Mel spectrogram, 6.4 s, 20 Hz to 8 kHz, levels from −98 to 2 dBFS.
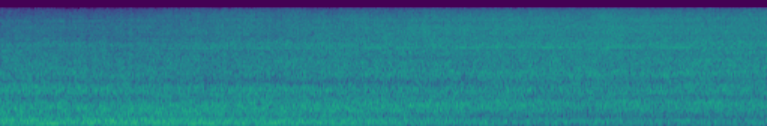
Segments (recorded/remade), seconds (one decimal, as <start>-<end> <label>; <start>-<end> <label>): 0.0-4.8 recorded; 4.8-5.4 remade; 5.4-6.4 recorded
